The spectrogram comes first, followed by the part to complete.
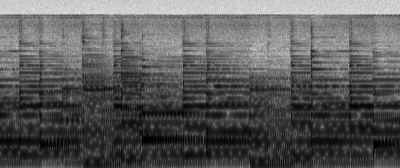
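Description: Solo piano music played on a Korg Kronos digital workstation keyboard: a steady flow of sustained melodic notes over low bass notes that change every second or two.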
